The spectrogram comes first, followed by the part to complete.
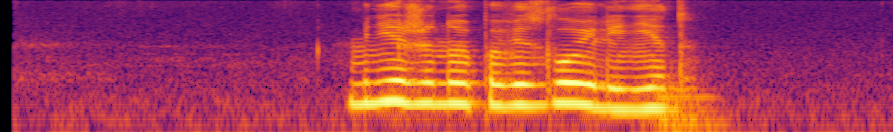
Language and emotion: Russian, neutral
